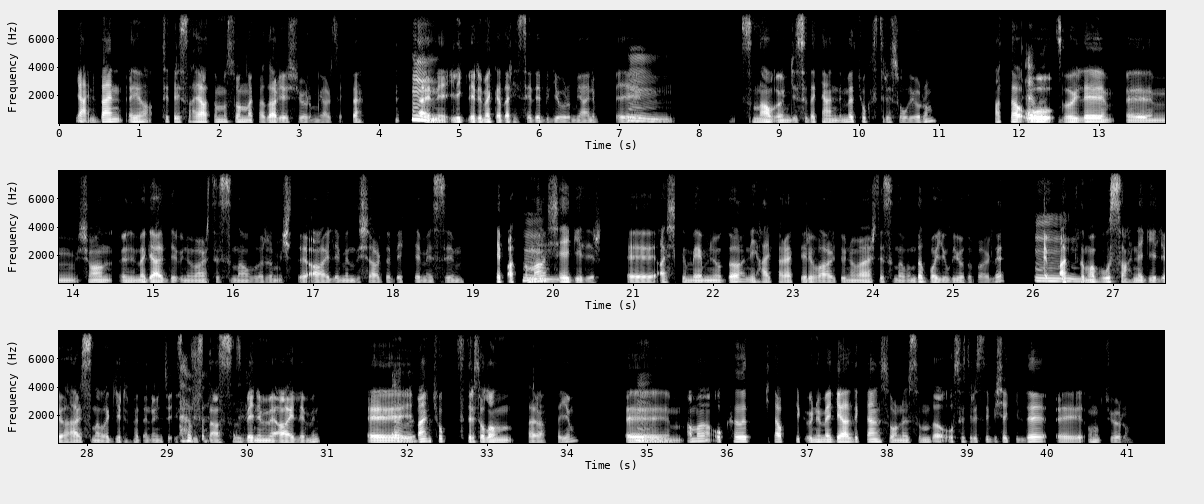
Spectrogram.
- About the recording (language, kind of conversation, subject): Turkish, podcast, Sınav kaygısıyla başa çıkmak için genelde ne yaparsın?
- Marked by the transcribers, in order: giggle; tapping; laughing while speaking: "girmeden önce"; laughing while speaking: "Evet"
